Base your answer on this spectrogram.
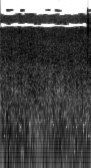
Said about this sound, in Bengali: বৃষ্টি হচ্ছে হালকা,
